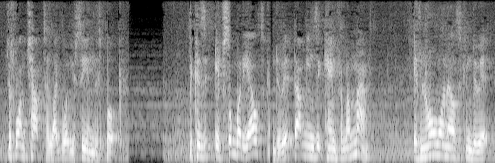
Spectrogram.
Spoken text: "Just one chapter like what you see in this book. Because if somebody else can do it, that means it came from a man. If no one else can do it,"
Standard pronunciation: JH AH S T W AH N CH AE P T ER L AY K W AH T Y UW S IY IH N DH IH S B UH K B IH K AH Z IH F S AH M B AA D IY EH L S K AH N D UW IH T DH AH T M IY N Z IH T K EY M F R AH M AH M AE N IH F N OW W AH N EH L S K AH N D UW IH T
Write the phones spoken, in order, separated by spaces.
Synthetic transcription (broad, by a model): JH AH S T W AH N CH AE P T ER L AY K W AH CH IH S IY IH N DH IH S B UH K B IH K AH Z IH F S AH M B AA D IY EH L S K AH N D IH IH T DH AH T M IY N Z IH T K EY M F R AH M AH M AE N IH F N OW W AH N EH L S K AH N D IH IH T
